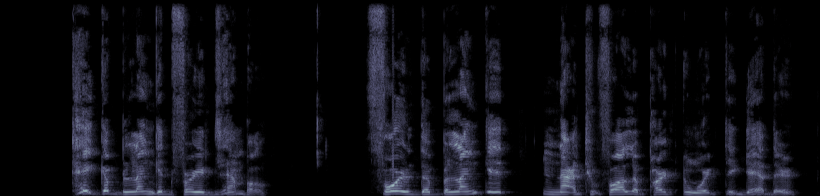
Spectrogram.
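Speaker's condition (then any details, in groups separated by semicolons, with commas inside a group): Cerebral palsy; fine motor impairment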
